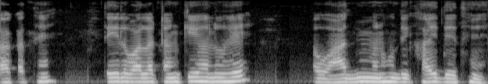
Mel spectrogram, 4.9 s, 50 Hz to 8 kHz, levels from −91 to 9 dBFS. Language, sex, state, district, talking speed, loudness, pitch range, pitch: Chhattisgarhi, male, Chhattisgarh, Raigarh, 145 wpm, -13 LUFS, 130-150 Hz, 140 Hz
